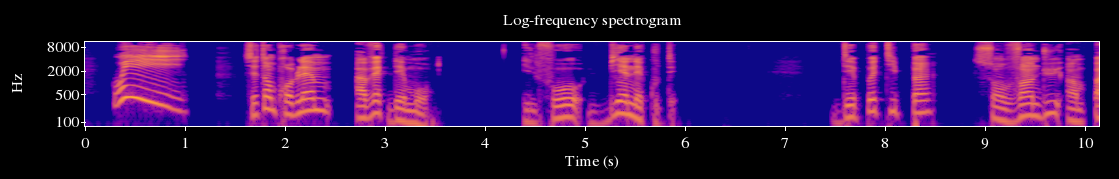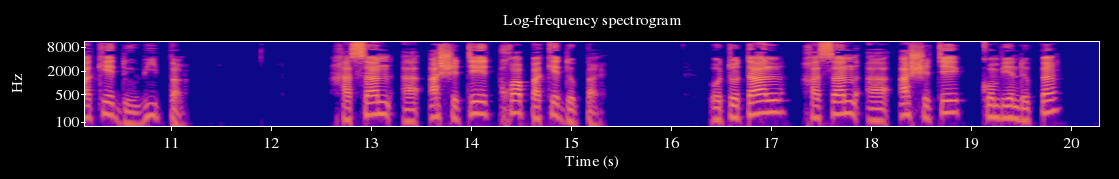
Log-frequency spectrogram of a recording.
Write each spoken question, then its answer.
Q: Au total, Hassan a acheté combien de pain?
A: Hassan a acheté 24 pains, car 8 multiplié par 3 égale 24.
